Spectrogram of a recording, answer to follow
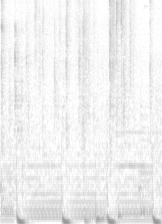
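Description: Background music with a steady beat and held low notes, with faint rustling as a small cloth packet is handled.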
